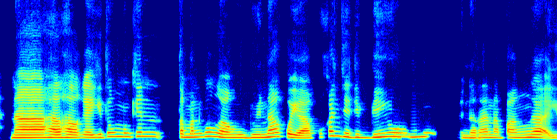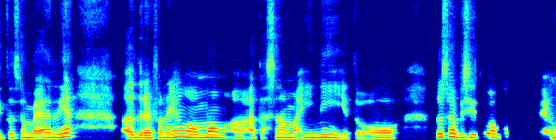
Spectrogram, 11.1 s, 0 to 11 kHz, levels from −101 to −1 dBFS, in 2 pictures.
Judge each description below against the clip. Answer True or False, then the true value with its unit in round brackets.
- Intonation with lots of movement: False (3.6 semitones)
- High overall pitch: True (220 Hz)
